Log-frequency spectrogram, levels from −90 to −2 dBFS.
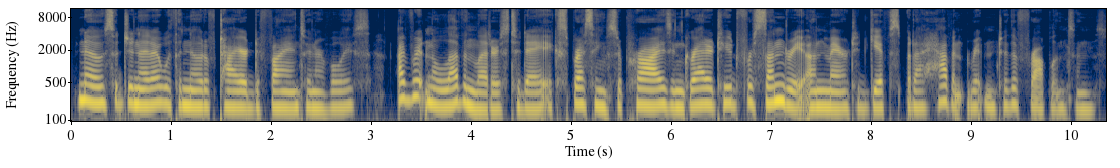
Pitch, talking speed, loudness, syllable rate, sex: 185 Hz, 190 wpm, -19 LUFS, 5.9 syllables/s, female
